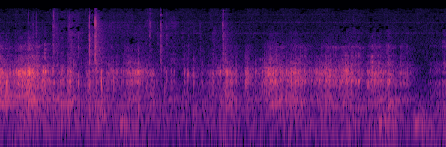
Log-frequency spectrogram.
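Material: Plastic.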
